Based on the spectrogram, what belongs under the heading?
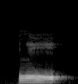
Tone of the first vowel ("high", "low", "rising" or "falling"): low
